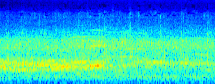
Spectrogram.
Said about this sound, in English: All right. Let's hear it for these progressive rock stars. Thank you all so much for that inspired conversation. One more round of applause for the Congresswoman Pramila Jayapal, Ilhan Omar, Congressman Mark Pocan.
